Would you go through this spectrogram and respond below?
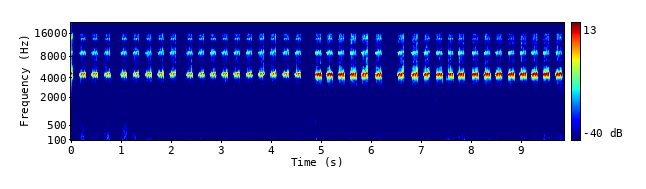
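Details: Night-time cricket just out of its hole, heard from a few centimetres in Germany: rapid shrill chirps in regular runs, softer at first then louder, broken by two short pauses, with faint low rustling underneath.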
